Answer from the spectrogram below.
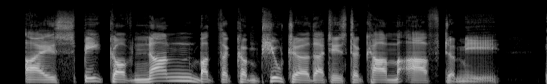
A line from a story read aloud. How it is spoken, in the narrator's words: intoned Deep Thought, his voice regaining its accustomed declamatory tones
